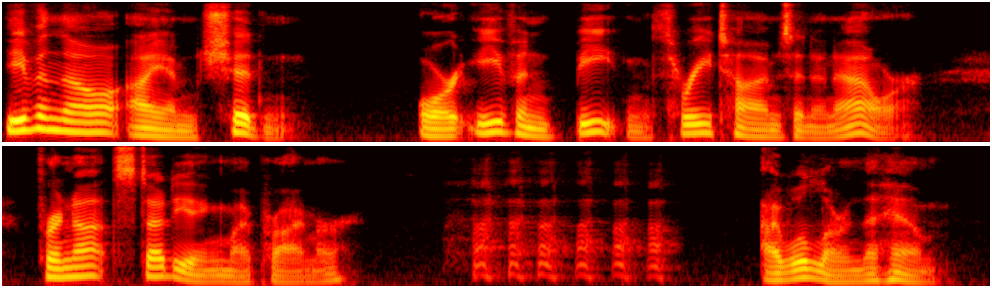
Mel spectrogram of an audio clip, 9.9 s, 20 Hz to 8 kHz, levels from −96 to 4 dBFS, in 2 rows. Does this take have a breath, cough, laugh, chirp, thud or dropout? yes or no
yes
